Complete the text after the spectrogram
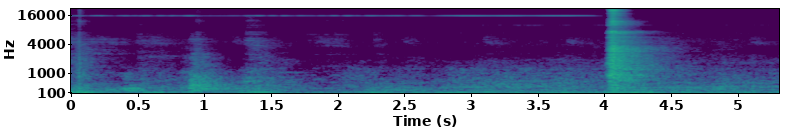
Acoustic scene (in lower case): elevator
